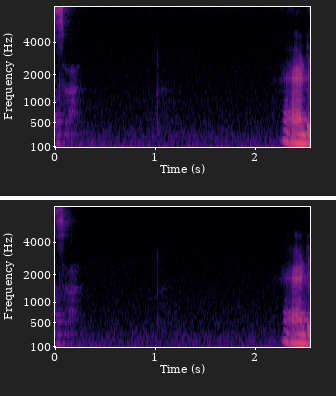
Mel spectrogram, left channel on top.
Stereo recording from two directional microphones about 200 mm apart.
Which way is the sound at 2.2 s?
30° left (ahead or behind).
